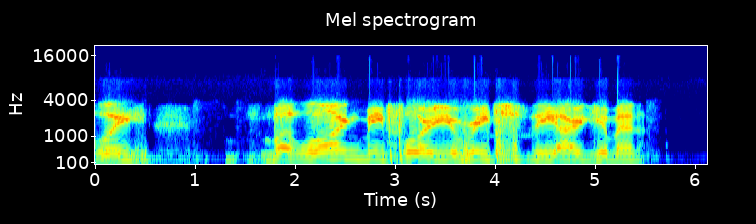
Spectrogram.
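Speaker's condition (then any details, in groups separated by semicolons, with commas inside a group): Parkinson's disease; symptoms treated with cannabis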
